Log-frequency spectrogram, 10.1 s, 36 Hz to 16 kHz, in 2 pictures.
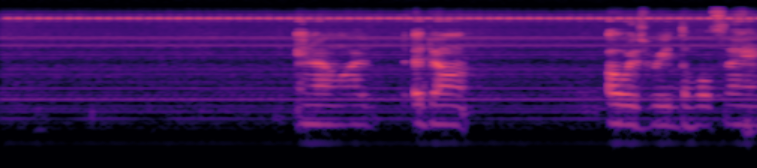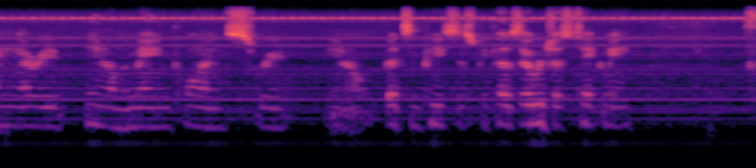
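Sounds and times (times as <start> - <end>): faint electrical hum: 0.0 - 10.0
thin high-pitched whine: 0.0 - 10.0.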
